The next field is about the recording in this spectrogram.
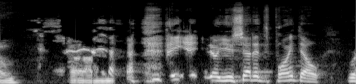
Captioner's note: chuckling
